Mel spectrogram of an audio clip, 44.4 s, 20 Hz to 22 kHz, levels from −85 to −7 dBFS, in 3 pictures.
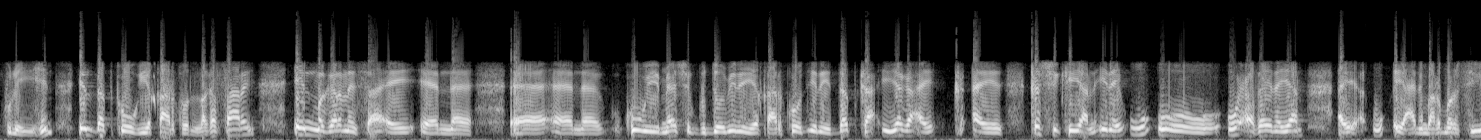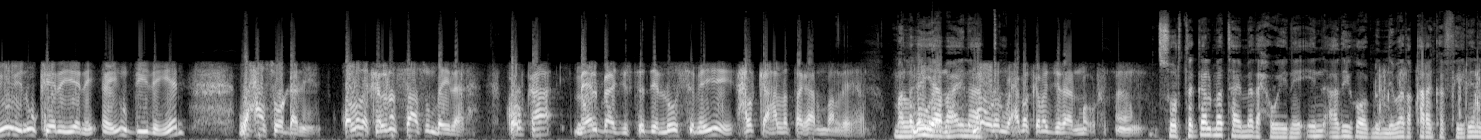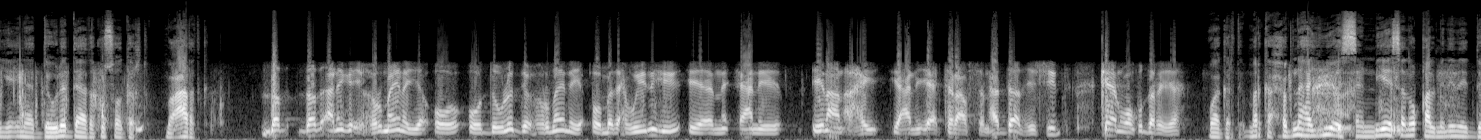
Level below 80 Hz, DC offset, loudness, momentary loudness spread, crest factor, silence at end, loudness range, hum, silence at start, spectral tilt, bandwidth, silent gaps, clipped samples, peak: -50 dBFS; under 0.1%; -17 LUFS; 8 LU; 18 dB; 0 s; 3 LU; none; 0.05 s; -5.5 dB/octave; 15 kHz; none; under 0.1%; 0 dBFS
